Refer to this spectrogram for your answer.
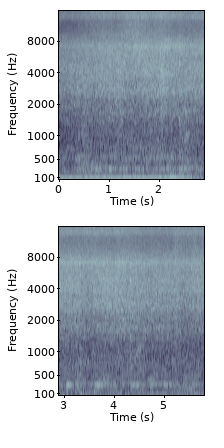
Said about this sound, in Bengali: আমি এটাকে বেশ কিছুক্ষণ করে ভেজে নেব।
